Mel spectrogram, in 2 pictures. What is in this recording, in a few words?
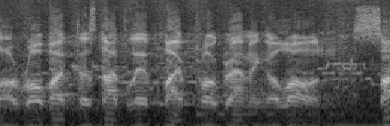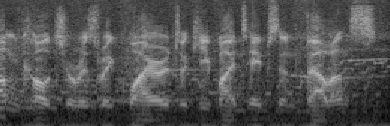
need culture, robot; robot b9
